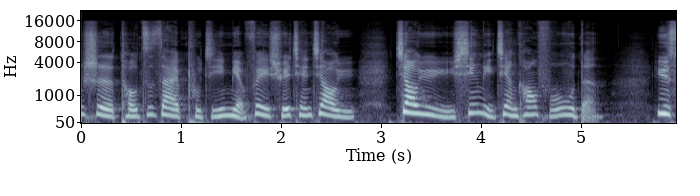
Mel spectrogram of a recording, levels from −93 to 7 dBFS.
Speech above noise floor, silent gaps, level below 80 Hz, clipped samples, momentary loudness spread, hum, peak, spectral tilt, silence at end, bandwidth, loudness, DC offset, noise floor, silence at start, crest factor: 29 dB; none; -42 dBFS; under 0.1%; 11 LU; none; 0 dBFS; -4.5 dB/octave; 0 s; 16 kHz; -21 LUFS; under 0.1%; -49 dBFS; 0 s; 20 dB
